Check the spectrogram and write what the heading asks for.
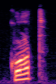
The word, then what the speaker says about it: Qwant: Donc il y a DuckDuckGo, j'ai pas besoin de vous le dire, mais l'autre il s'écrit bizarrement là. Il s'écrit QWANT, Quant.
